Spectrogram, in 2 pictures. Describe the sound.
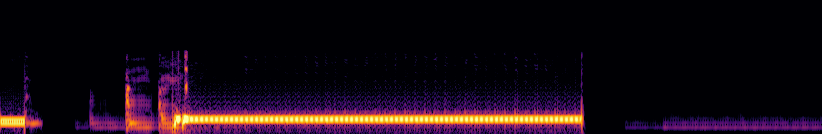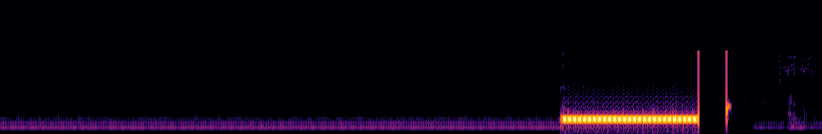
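Telephone line tones during a call transfer: a loud, steady tone for about two seconds, then a quieter, lower sustained tone, then the loud tone briefly returns, with a few clicks at the start and end.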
